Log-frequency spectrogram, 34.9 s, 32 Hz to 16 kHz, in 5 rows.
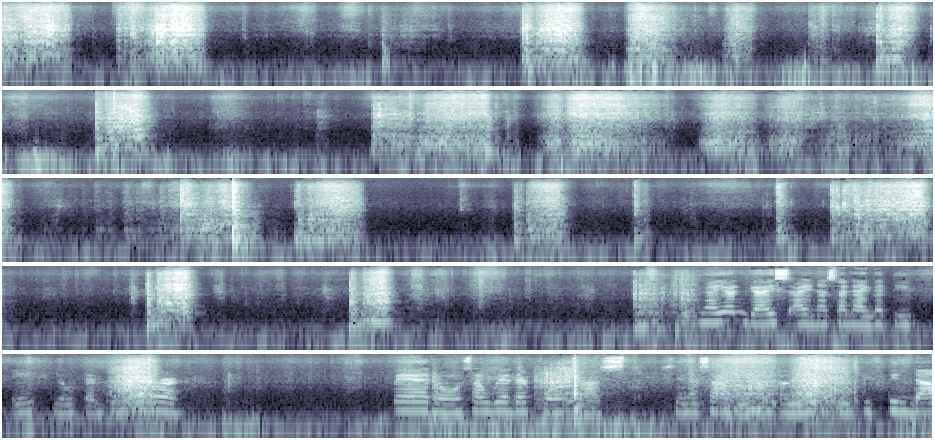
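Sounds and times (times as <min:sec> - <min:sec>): rasping scrapes in snow: 0:00.0 - 0:01.6, 0:03.9 - 0:08.2, 0:09.8 - 0:14.1, 0:15.2 - 0:16.7, 0:17.8 - 0:18.3, 0:20.2 - 0:21.0, 0:22.0 - 0:22.5, 0:23.5 - 0:24.8, 0:28.5 - 0:29.3, 0:31.6 - 0:34.9.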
